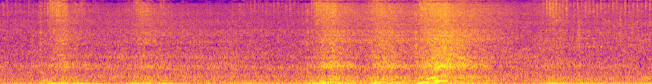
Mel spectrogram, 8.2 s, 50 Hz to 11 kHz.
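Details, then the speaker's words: Porsche Boxster convertible with front-end damage, 132,000 miles, revved after starting: revs climb and fall with an uneven, off-sounding note; something seems wrong, scanner shows no codes, cause not found. "like the way they sound i don't think i'm sure it's supposed to sound like that let me put it on the scanner i'll be right back now i ain't gonna lie i don't like the sound of that"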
